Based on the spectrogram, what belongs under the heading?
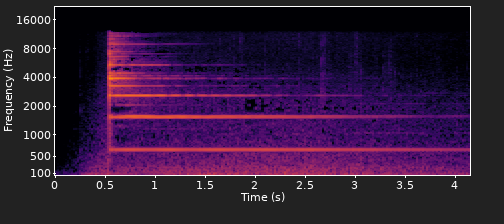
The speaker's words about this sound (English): In New York City this morning, a moment of silence and the ring of a bell marked the minute 5 years ago when the first of two planes crashed into the World Trade Center.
